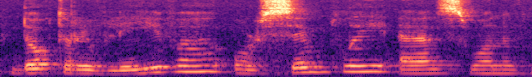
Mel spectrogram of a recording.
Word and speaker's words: Ivliyeva: and might be a little bit difficult to pronounce i respond to uh dr dr ivliva or simply as one of my previous students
